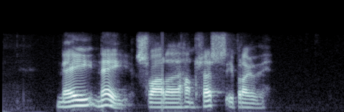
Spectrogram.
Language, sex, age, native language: Icelandic, male, 20-29, Icelandic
